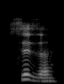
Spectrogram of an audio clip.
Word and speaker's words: SZA: SZA.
